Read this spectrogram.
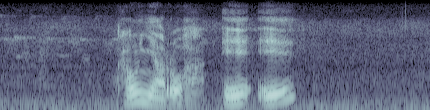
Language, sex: Southern Sotho, male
